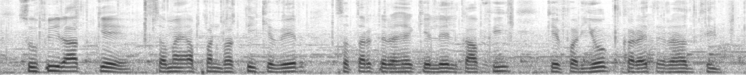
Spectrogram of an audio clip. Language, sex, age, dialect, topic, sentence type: Magahi, male, 56-60, Western, agriculture, statement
